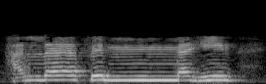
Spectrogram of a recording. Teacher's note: التنوين بقى حلاف بعده ميم، ادغم ادغم كامل، هات التنوين في الميم، حلاف مهين، اسمعها كمان حلاف مهين، كل كلمة مهين كلها حروفها مرققة.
